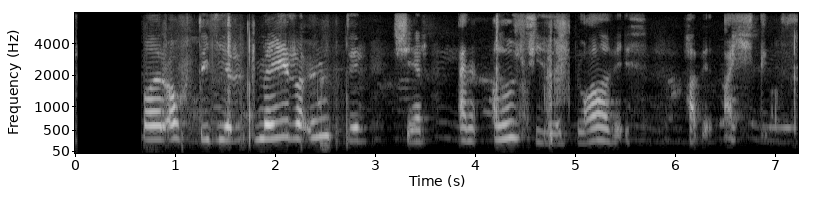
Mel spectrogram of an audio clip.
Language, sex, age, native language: Icelandic, male, 11, Icelandic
